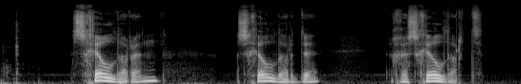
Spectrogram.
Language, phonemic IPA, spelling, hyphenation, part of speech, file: Dutch, /ˈsxɪldərə(n)/, schilderen, schil‧de‧ren, verb, Nl-schilderen.ogg
- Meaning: to paint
